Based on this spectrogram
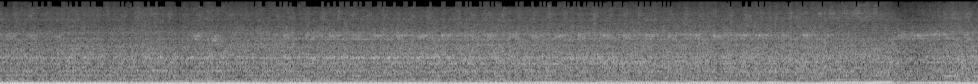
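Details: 1975 Jaguar XJ6 six after head rebuild by machine shop: steady, even warm idle with no ticks or knocks; oil pressure about 45-50 psi idling at temperature, engine healthy.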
